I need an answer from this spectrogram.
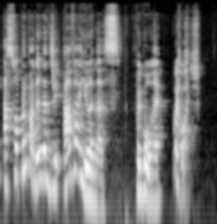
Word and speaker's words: Havaianas: no meio da propaganda ela não soube pronunciar a marca Havaianas ela falou Rina Rana tudo menos havaiana então eu quero saber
